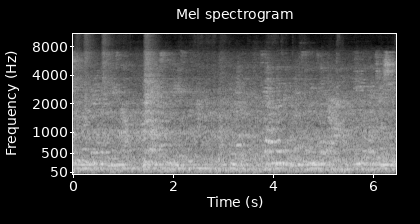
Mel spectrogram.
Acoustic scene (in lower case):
subway station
